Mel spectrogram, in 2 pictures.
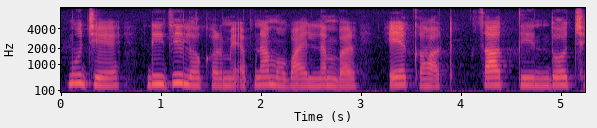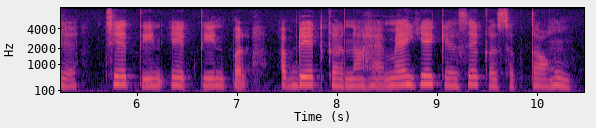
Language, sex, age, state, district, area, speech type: Urdu, female, 18-30, Bihar, Khagaria, rural, read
